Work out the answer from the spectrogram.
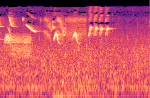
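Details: Chestnut-capped blackbird song in a warm-up chorus: bright whistled notes and slurred downward sweeps tumble together, with a short run of rapid chirps near the end and a quiet hiss behind.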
